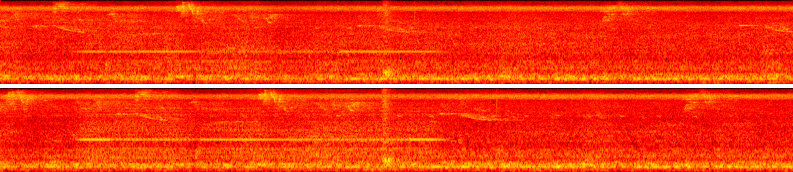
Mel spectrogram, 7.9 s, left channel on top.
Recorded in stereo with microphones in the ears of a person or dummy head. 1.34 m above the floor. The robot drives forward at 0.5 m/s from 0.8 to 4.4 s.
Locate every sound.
3.8 s a whoosh: 80° right, 1.7 m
